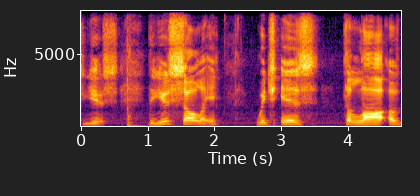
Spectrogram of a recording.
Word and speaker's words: jus soli: But we understand that it's pronounced in English to us like a J.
